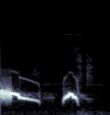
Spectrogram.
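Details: Spotted dove with a deep 'thổ' lure voice used to train newly caught birds to sing. A sustained coo gliding slowly downward, a short gap, then one brief arched coo.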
